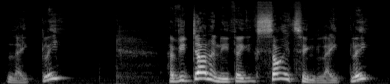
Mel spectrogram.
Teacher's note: the intonation on the final word changes and now the emphasis is on the second syllable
